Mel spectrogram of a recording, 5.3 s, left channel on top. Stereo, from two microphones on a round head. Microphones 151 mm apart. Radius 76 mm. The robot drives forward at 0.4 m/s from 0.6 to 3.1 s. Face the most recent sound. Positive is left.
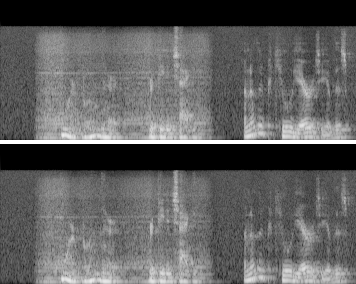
turn(degrees=60)  # may be behind; listen again after turning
